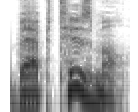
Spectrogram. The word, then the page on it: baptismal: British English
